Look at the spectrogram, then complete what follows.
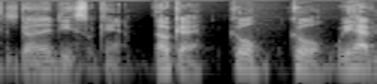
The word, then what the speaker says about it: Diestelkamp: So, it's Dieselcamp.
